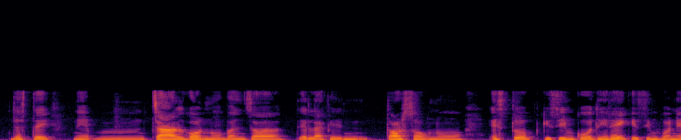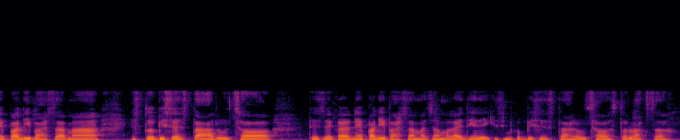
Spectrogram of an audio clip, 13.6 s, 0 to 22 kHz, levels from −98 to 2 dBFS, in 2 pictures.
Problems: none marked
